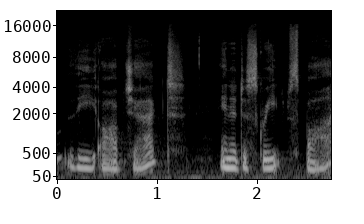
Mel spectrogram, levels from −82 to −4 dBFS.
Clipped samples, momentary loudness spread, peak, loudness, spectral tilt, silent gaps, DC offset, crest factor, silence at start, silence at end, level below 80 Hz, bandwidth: under 0.1%; 9 LU; -22 dBFS; -37 LUFS; -4.5 dB/octave; none; under 0.1%; 14 dB; 0 s; 0 s; -62 dBFS; 16.5 kHz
